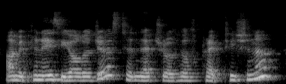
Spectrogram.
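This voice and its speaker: A woman's voice: lowish voice, sing-song, fairly quick, dark tone, echoey room. A woman hosting an interview, gushing with enthusiasm and heaping praise on her guest. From Australia. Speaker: podcast host and natural health practitioner.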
